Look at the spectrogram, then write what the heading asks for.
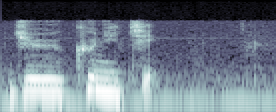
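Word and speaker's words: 十九日: one please repeat now some people will say but you see is more correct now people will not say you kunichi so you have to remember this as ju kunichi 20th is hatsuka similar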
